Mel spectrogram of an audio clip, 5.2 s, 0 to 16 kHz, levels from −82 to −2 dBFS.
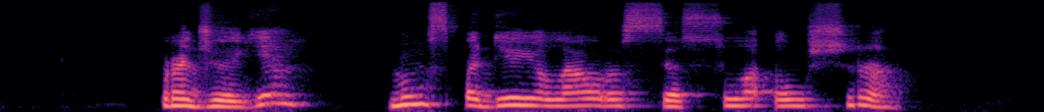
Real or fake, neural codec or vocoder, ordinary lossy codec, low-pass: fake; codec, 44.1 kHz, 2.6 kbps, DAC; MP3, 96 kbps; 14.4 kHz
